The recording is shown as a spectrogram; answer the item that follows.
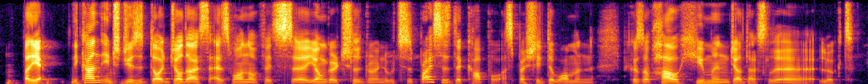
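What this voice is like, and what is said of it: Broken Polish-English accent. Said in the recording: “My broken Polish-English accent pronunciation”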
